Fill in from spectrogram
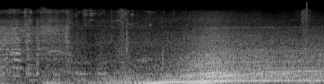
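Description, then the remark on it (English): A parked car's engine starts up and revs at night on a park road, its pitch climbing steadily as it accelerates, loud, after a brief jingle of keys at the start. “Put it in gear.”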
